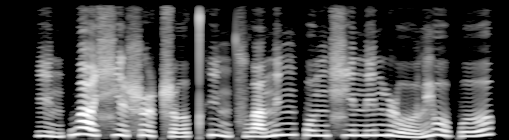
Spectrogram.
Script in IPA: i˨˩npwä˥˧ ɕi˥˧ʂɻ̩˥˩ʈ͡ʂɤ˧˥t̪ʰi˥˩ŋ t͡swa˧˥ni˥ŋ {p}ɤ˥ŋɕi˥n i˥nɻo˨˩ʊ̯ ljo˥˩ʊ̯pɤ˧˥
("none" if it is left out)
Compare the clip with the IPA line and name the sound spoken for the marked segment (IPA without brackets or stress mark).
p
